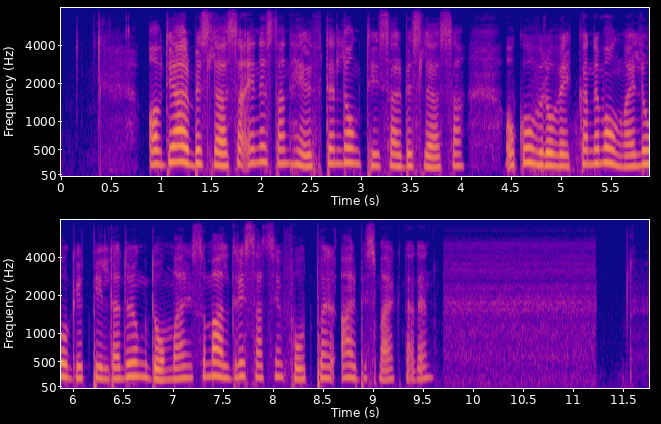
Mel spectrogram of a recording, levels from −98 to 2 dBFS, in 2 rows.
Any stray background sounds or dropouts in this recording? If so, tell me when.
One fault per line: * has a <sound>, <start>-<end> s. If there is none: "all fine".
all fine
